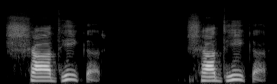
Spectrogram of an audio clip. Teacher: তো শব্দের উচ্চারণটি আমরা লিখেছি, তোমরা দেখো ব্র্যাকেটের ভেতরে বানানটি হচ্ছে দন্ত স দিয়ে, কিন্তু ধ্বনিগত উচ্চারণ কিন্তু তালব্য স এর মতো পাচ্ছি, সেজন্য আমরা এখানে তালব্য স ব্যবহার করেছি।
